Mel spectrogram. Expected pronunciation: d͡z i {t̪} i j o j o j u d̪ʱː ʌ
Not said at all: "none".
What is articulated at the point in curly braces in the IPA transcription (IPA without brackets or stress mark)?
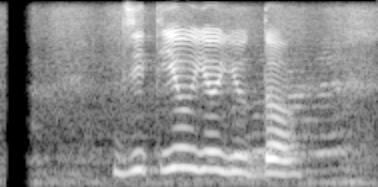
t̪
